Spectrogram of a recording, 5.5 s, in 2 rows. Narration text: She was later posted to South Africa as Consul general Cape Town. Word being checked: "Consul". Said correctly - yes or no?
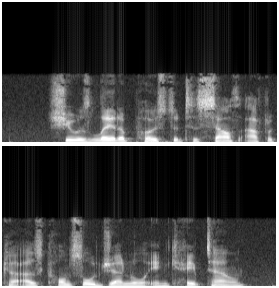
yes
